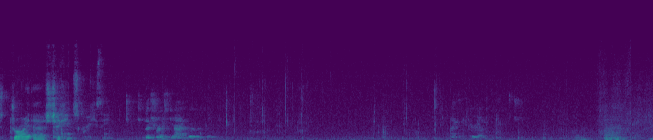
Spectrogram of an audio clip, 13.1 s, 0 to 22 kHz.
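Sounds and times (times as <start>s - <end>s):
chewing and biting food: 4.5s - 6.4s, 7.3s - 11.4s.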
